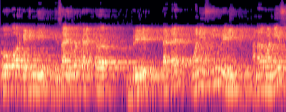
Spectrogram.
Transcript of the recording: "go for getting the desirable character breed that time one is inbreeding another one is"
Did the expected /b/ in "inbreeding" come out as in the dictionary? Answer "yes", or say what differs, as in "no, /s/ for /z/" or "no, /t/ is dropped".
no, /b/ is dropped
